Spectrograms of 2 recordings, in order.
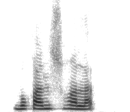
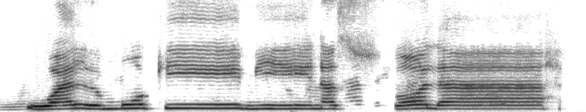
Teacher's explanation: Jadi huruf taknya itu diubah menjadi hak sukun kalau kita wakaf. Jadi bukan sholat tapi as-sholah.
